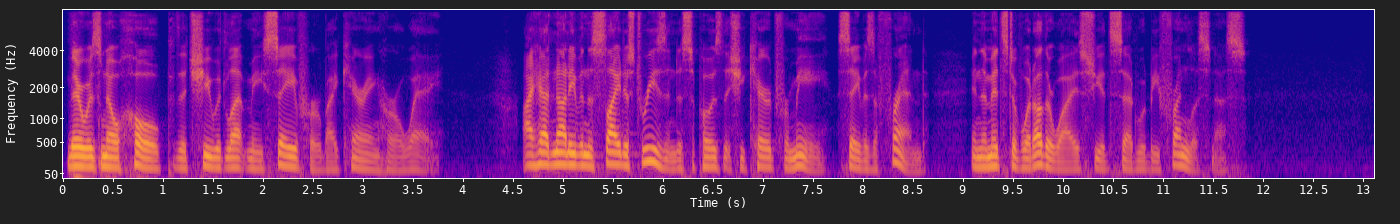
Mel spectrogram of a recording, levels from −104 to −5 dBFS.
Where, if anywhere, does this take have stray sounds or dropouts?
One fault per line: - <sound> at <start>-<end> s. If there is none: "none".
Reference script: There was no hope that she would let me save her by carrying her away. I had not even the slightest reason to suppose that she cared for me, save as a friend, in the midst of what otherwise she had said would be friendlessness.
none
